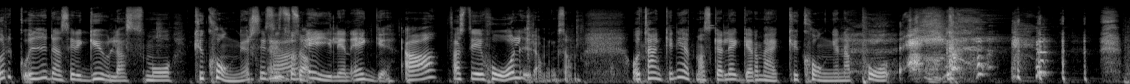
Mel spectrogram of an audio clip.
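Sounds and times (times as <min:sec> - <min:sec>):
speech: 0:00.0 - 0:10.4
laughter: 0:08.7 - 0:11.0
person double sneezing: 0:08.9 - 0:09.6.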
